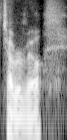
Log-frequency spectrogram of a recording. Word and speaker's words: Tuberville: about Tommy uh tuberville which a lot of people told me I was pronouncing it wrong it's tuberville and his foolishness acting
